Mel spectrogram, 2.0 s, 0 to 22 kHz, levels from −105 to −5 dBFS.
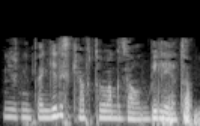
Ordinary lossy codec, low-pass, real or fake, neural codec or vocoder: MP3, 32 kbps; 7.2 kHz; fake; codec, 16 kHz, 16 kbps, FreqCodec, larger model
